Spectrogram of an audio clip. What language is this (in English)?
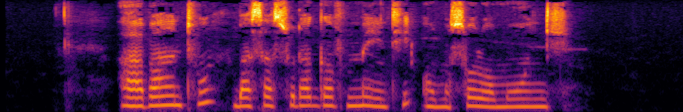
Ganda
